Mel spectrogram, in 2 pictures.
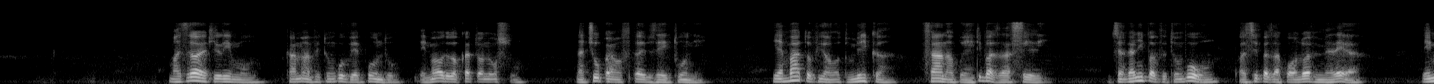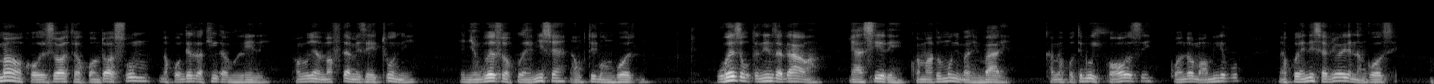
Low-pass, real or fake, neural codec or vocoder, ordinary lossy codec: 7.2 kHz; fake; codec, 16 kHz, 0.8 kbps, ZipCodec; AAC, 48 kbps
